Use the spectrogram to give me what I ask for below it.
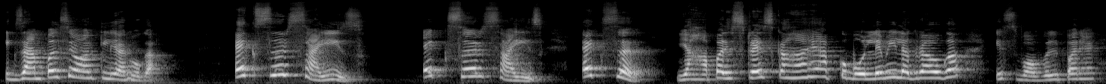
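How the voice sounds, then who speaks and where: A woman's voice: high voice, animated, normal speed. A woman teaching English pronunciation, who asks her students questions and answers them herself, and stretches out example words as she spells them. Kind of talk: explanatory lesson to students.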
